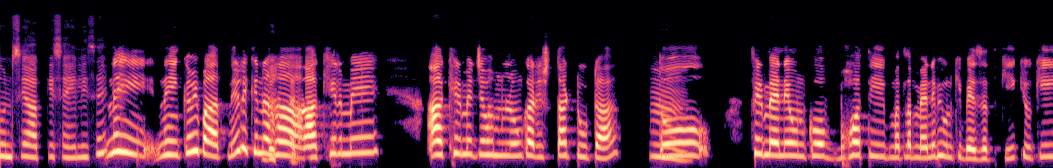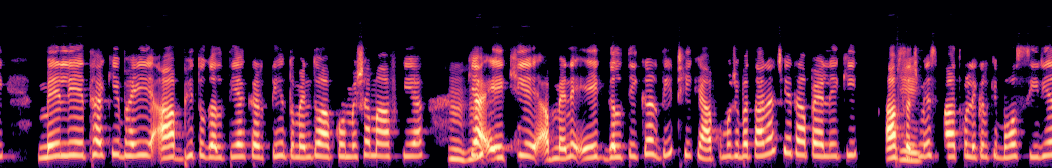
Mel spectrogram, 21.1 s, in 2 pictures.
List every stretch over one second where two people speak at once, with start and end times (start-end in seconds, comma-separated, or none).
none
